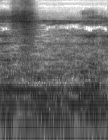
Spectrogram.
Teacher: Kemudian lafaz Allah dibaca tebal dan dipanjangkan 2 harakat.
